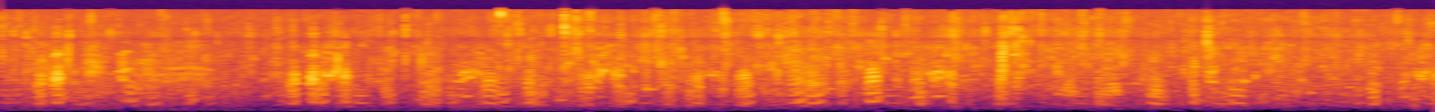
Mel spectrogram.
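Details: Ducks crowded at a creek produce a continuous jumble of short, raspy quacks from many birds at once, calls tumbling over each other without a break.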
